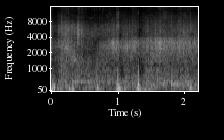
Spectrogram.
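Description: Water pouring in a steady stream into a steel pressure cooker partly filled with a frothy blended liquid, splashing, with a few small sharp splashes along the way.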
